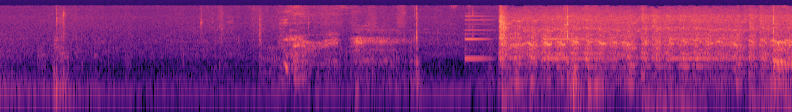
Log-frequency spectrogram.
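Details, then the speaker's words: Jeep with a nearly dead battery, previously started with a remote battery, cranked from the driver's seat: the starter turns over steadily at about three and a half turns a second but the engine never catches, a crank, no start. "And that's what I get. It wants to, but it won't."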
